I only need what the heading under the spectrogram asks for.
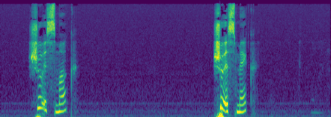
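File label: what is your name, Arabic, Syria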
